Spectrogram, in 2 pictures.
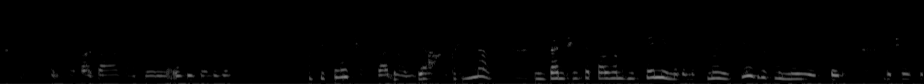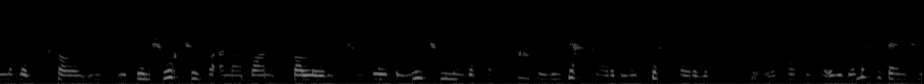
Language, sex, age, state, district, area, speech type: Kashmiri, female, 30-45, Jammu and Kashmir, Bandipora, rural, spontaneous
